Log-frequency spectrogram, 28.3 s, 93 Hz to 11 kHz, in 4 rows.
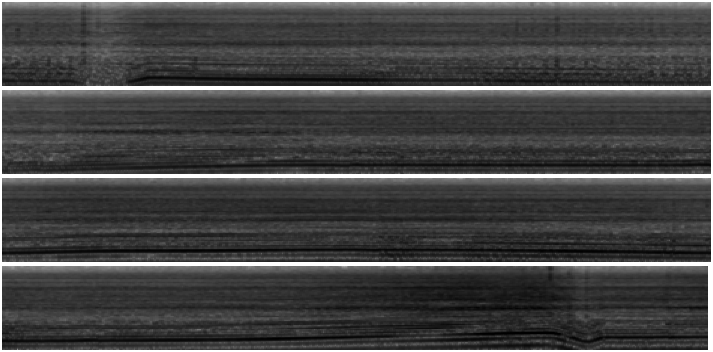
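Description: KTM 1290 Super Duke R's V-twin engine heard from onboard while riding, its note rising and falling with the throttle. There is a brief dip about a second in, and near the end a sharp rise in pitch that drops away suddenly.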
